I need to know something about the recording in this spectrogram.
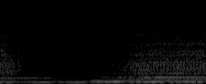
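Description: Bernina B 570 Quilters Edition computerized sewing machine stitching through fabric. It runs briefly at the start, pauses for under a second, then runs again steadily from just over a second in.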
